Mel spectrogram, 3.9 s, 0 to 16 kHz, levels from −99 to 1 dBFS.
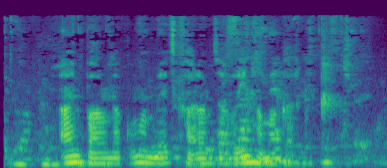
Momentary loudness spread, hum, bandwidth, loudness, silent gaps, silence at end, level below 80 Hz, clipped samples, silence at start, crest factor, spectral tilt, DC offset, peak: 13 LU; none; 11.5 kHz; -21 LUFS; none; 0.2 s; -40 dBFS; under 0.1%; 0.05 s; 18 dB; -6.5 dB/octave; under 0.1%; -2 dBFS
